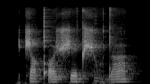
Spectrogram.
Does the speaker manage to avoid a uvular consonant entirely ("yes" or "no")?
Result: no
